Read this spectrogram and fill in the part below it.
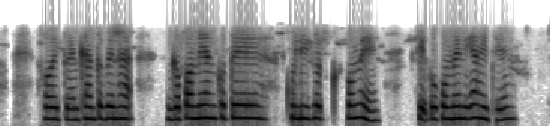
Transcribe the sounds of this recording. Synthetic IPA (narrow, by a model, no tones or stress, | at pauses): hɔjt̪ɔɛnkʰant̪ɔbɛnɦaʔ | ɡəpamijaŋkɔt̪ɛkuliɡɔt̪̚kɔkɔmɛ | t͡ʃit̪̚kɔkɔmɛniʔaɦɛt͡ʃɛ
